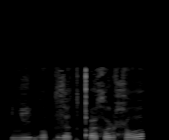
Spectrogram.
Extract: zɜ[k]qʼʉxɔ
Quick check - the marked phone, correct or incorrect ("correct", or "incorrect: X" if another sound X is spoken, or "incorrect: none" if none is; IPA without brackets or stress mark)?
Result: correct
